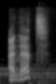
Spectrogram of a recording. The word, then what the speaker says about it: Annette: lieutenant Penrose popped up don't pronounce the second e and end it Annette so is it Annette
